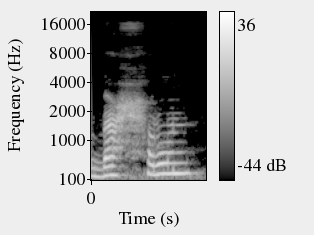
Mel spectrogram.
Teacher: ہا کی آواز ہائے کی ہا کی طرح ہوتی ہے، اور ہا کی آواز درمیانی حلق سے رگڑ کھا کر نکلتی ہے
